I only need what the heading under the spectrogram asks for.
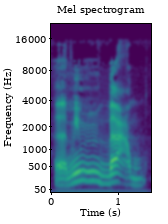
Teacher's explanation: الباء والعين حرفان مرققان فلا يصح تفخيمهما. كذلك الضاد لا يجوز قلقلتها، لا يصح قلقلة الضاد لدى الوقف عليها، فلا أقول من بعض ولا أقول من بعض همس، بعض همس لا يصح، وإنما أعطيها صفة الاستطالة وأنهي صوت الضاد بدون قلقلة ولا همس، فأقول بعضها من بعض بهذا الشكل.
